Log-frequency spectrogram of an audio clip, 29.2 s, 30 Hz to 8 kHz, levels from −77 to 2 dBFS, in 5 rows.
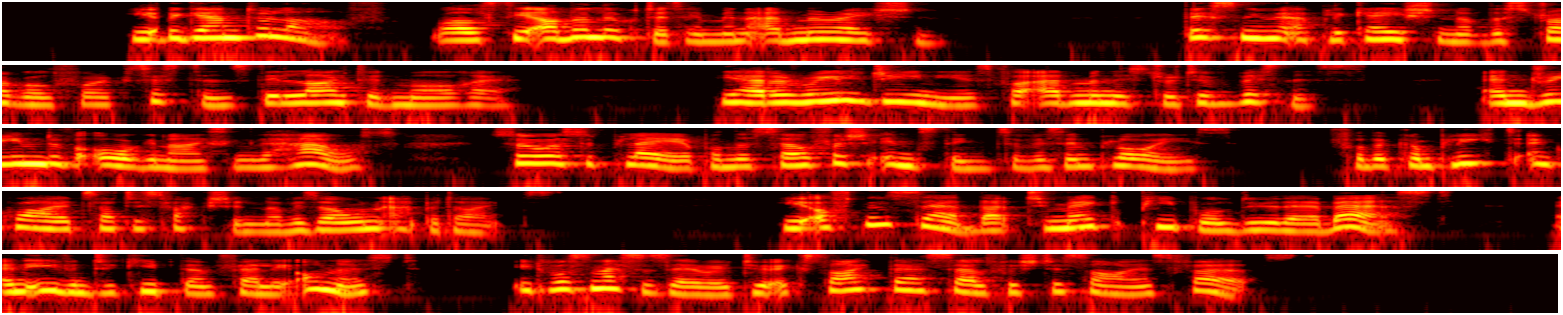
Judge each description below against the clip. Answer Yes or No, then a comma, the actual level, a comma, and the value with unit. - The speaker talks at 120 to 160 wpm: No, average, 170 wpm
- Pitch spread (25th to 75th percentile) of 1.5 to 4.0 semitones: No, average, 4.6 semitones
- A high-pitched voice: Yes, high, 225 Hz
